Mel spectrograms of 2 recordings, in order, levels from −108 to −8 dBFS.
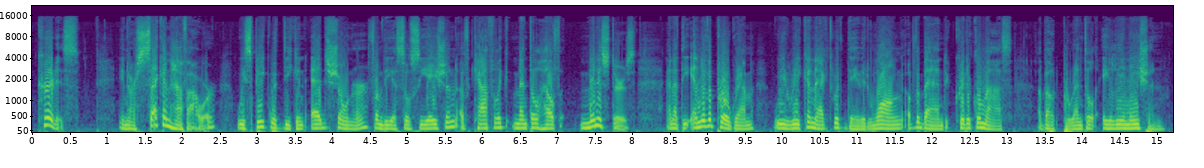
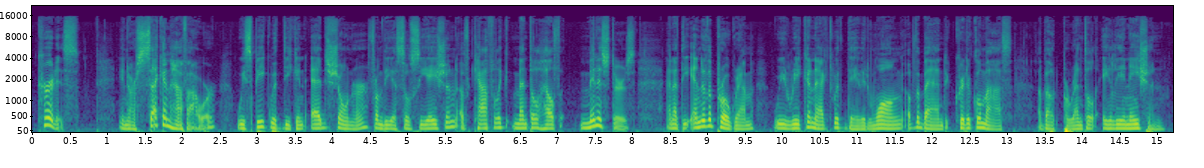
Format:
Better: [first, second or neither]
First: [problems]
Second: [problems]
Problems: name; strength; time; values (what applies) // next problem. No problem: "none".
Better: second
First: distortion; slight; 5% of the sound clipped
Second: none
